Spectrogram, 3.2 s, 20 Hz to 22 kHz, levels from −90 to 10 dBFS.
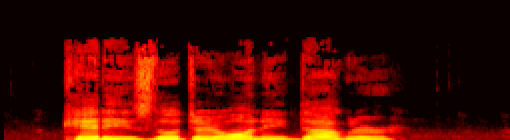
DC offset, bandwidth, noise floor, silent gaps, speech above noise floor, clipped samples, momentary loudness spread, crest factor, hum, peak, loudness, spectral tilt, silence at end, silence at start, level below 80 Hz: under 0.1%; 16 kHz; -67 dBFS; none; 48 dB; under 0.1%; 10 LU; 16 dB; none; -4 dBFS; -19 LUFS; -5.5 dB/octave; 0.75 s; 0.4 s; -68 dBFS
